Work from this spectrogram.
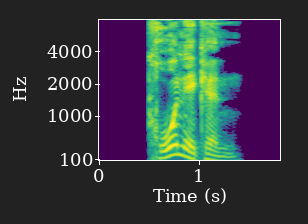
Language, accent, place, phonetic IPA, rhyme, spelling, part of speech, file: German, Germany, Berlin, [ˈkʁoːnɪkn̩], -oːnɪkn̩, Chroniken, noun, De-Chroniken.ogg
- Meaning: plural of Chronik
